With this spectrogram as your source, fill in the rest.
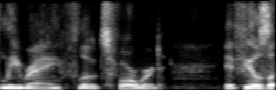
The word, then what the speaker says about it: Lyra: The name Lyra, pronounced Lray, floats forward.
